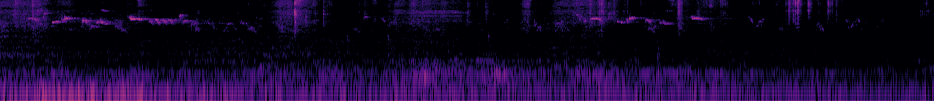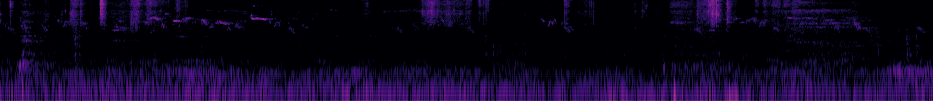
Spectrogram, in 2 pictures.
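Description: Small songbirds chirping intermittently in short bursts of twittering, over a steady low rumble.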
